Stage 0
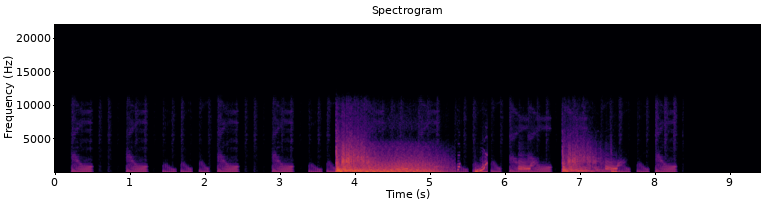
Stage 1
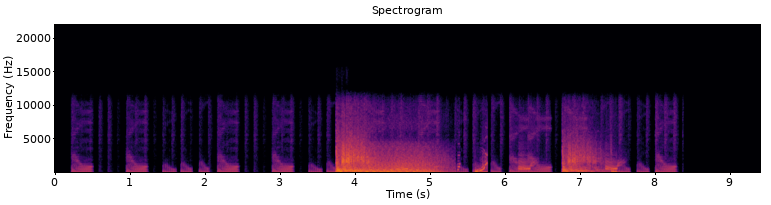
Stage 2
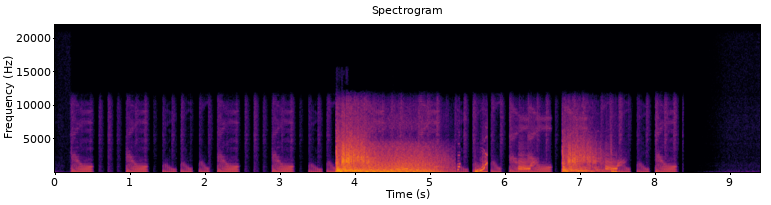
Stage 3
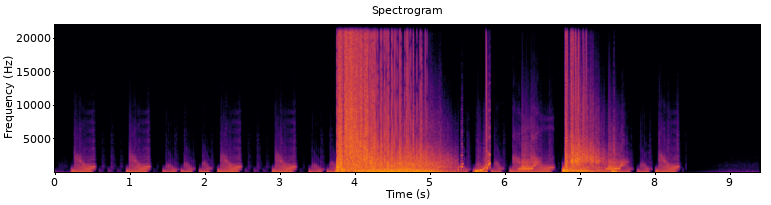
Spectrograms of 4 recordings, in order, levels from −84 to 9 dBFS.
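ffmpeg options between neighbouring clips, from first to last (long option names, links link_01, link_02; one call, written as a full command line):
ffmpeg -i in.wav -af "adynamicequalizer=threshold=0.00398:dfrequency=1600:dqfactor=0.7:tfrequency=1600:tqfactor=0.7:attack=5:release=100:ratio=0.375:range=3:mode=boostabove:tftype=highshelf,volume=6.5dB" out.wav
ffmpeg -i in.wav -af "acompressor=mode=upward:threshold=-43dB:ratio=2.5,volume=6dB" out.wav
ffmpeg -i in.wav -filter_complex "[0:a]adynamicsmooth=sensitivity=4.5:basefreq=1100,acrossover=split=570[link_01][link_02];[link_02]adelay=40[link_03];[link_01][link_03]amix=inputs=2:normalize=0,aeval=exprs='(mod(3.16*val(0)+1,2)-1)/3.16':channel_layout=same,volume=6.5dB" out.wav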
